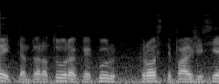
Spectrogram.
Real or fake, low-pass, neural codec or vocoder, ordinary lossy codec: real; 10.8 kHz; none; AAC, 48 kbps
